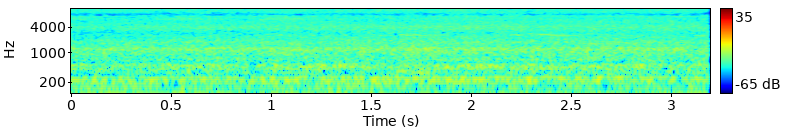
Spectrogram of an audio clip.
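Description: An incoming honey bee swarm fills the air with a dense, continuous buzz, steady and fairly close throughout, with no voices.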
